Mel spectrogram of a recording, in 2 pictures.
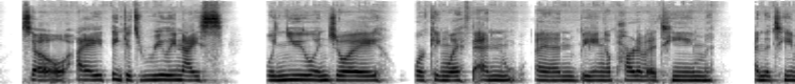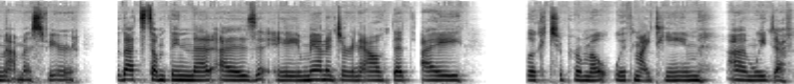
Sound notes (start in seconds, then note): none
